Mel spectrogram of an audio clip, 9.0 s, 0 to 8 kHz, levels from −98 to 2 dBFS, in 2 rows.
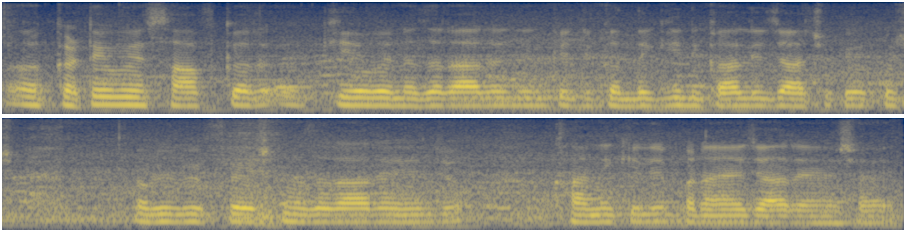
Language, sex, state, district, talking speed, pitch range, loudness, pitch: Hindi, male, Punjab, Kapurthala, 225 wpm, 145-160 Hz, -17 LUFS, 150 Hz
